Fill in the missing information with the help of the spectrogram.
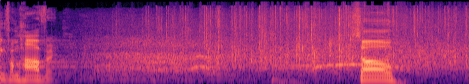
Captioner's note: audience laughing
